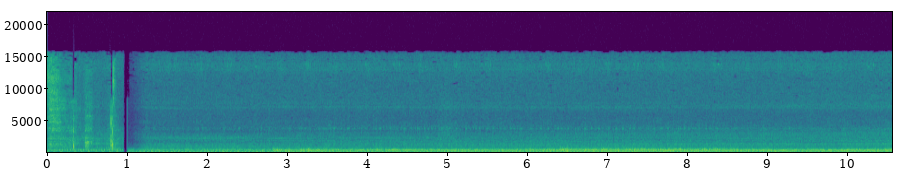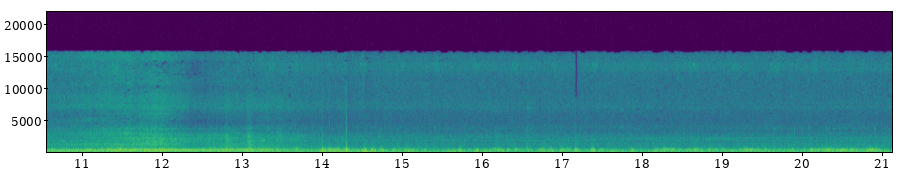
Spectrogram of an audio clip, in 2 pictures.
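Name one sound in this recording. A motorcycle engine drones steadily as the bike rides along.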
